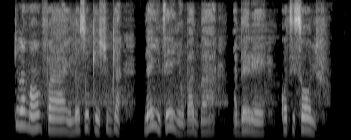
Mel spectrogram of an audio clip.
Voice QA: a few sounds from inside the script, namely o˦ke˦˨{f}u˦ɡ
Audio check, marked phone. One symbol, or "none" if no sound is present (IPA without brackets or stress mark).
ʃ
